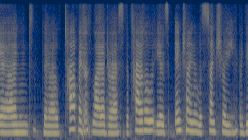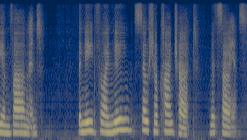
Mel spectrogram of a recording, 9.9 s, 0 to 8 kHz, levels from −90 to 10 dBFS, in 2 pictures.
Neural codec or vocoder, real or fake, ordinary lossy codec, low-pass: codec, 16 kHz, 0.5 kbps, FreqCodec, smaller model; fake; Opus, 64 kbps; 7.2 kHz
